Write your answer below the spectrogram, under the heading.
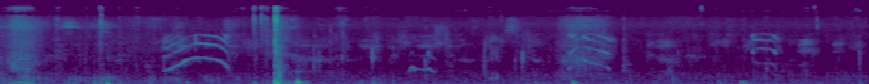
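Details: Hungry kitten Michael, raised by foster cat mother Basia and bottle-fed every two hours with a syringe-bottle, gives thin, high mews that rise and fall, in three short bursts spread across the clip, with soft handling thumps and room noise behind.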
